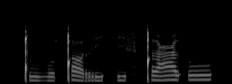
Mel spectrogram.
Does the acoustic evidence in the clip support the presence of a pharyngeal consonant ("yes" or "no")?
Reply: yes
